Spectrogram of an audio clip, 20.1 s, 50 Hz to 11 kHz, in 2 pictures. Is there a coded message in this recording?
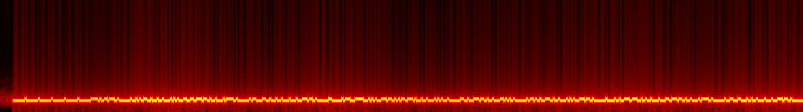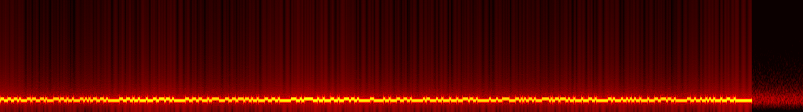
Yes: RTTY (45.45 baud, 170 Hz shift) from 0.2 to 19.4 s, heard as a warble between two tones, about 1290 Hz centre. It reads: JP68 3BP1 VZTY SH6P 4DA6 KAN7 3WC1 IGLG 48I7 ICOI 8NT0 V8B1 QORG 7GJ7 PJQP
